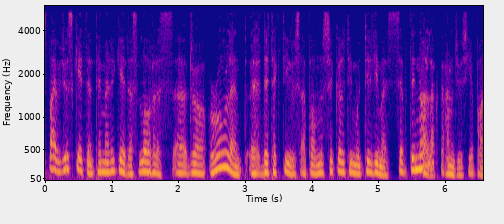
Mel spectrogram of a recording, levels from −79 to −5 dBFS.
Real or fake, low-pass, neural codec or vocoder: fake; 5.4 kHz; codec, 16 kHz, 0.4 kbps, LongCat-Audio-Codec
